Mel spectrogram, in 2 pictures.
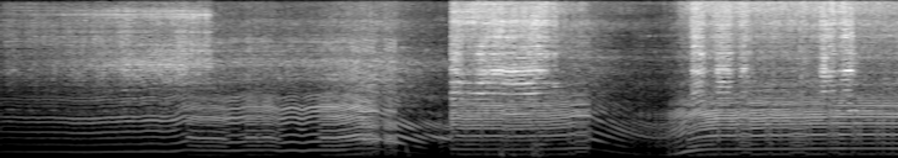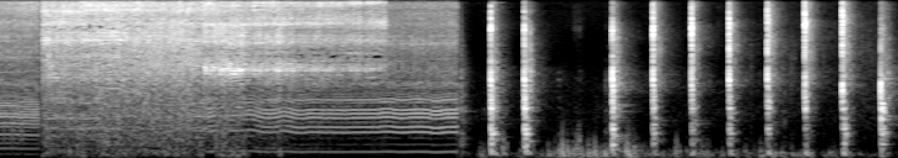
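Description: Chainsaw running and cutting wood, its engine note dropping and rising several times as it bites and revs. It stops about three-quarters of the way through, and a quick run of hammer blows follows, about three a second, as boards are nailed onto a wooden tabletop.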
